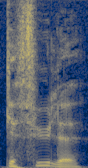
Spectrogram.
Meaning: nominative/accusative/genitive plural of Gefühl "feelings"
- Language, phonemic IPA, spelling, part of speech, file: German, /ɡəˈfyːlə/, Gefühle, noun, De-Gefühle.ogg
